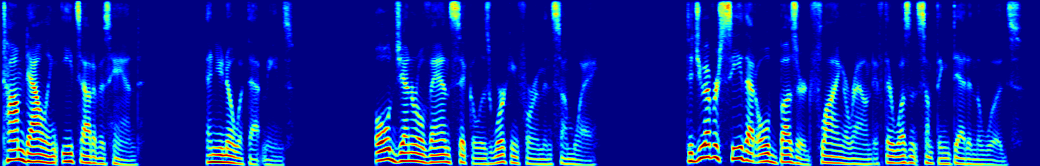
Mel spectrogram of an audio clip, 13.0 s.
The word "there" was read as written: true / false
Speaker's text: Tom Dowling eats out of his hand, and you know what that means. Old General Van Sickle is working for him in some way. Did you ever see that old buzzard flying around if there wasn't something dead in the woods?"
true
